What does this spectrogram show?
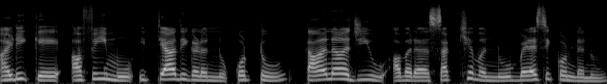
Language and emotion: Kannada, neutral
